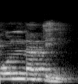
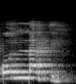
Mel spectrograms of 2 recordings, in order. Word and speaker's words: उन्नति: तो सबसे पहले मैं देखिए लिखती चल रही हूं साथ में उन्नति शब्द बोलते हैं उन्नति, और जबकि होता है उन्नति।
